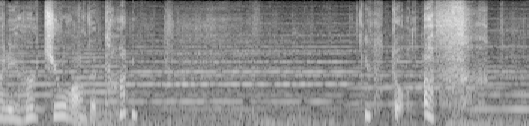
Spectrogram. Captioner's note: voice breaking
